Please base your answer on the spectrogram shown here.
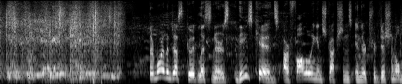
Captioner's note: speaking native language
